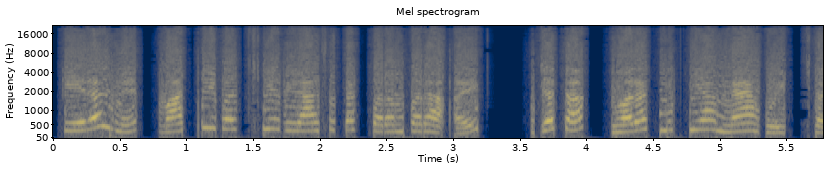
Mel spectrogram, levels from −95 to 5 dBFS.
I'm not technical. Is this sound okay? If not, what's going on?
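No. The speech has likely been stored with low bit depth without dither, as if only about four bits were used, so every quiet moment turns rough and grainy throughout.

It was also run through transcoding between lossy codecs, probably Opus and then WMA, so two kinds of compression damage pile up across the whole recording.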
